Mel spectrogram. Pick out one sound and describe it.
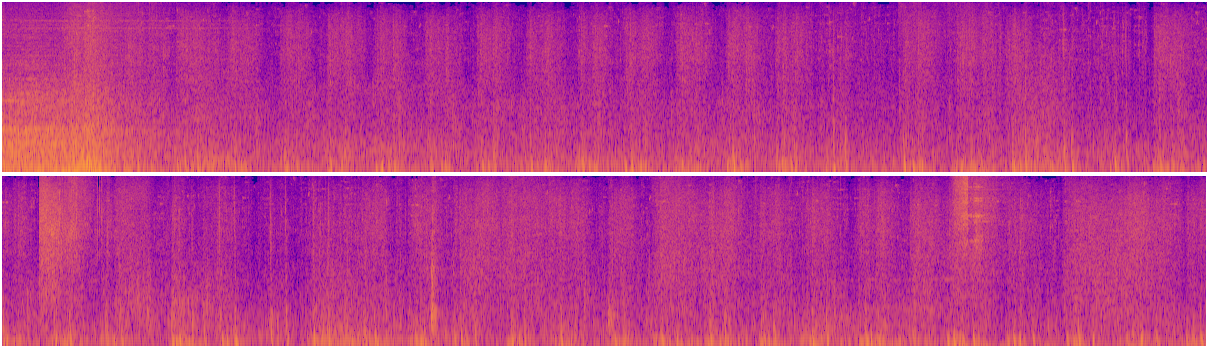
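Horse hooves gallop steadily over the ground.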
